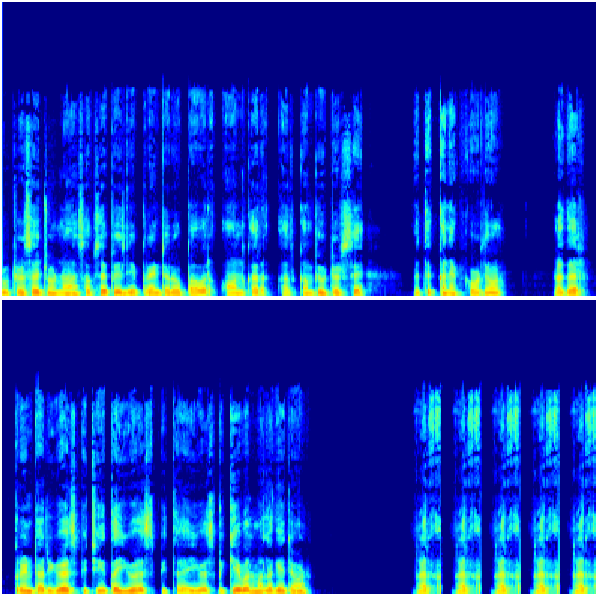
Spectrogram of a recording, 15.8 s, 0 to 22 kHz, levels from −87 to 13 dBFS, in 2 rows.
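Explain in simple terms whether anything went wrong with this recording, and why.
From 13.77 s to the very end, the same half-second of speech, about 0.52 s long, plays four times back to back. This is a broken-record loop, likely caused by playback or streaming stalling and resending its last fragment, so the rest is lost.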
